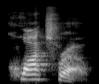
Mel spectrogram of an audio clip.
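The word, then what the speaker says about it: Quatreau: is pronounced quantro and this new drink is pronounced cuatro all right so um roxamilla is saying that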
